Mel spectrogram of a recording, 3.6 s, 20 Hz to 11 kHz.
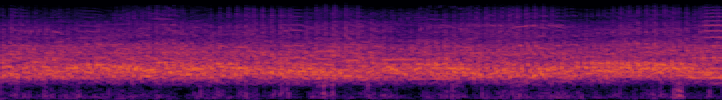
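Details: Brief stretch of an early-morning lesser sandhill crane flock at Merced National Wildlife Refuge, February 6, 2023: dense overlapping trumpeting and rattling calls, constant and unbroken.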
